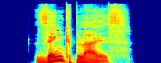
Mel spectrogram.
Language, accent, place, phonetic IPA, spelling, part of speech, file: German, Germany, Berlin, [ˈzɛŋkˌblaɪ̯s], Senkbleis, noun, De-Senkbleis.ogg
- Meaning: genitive singular of Senkblei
